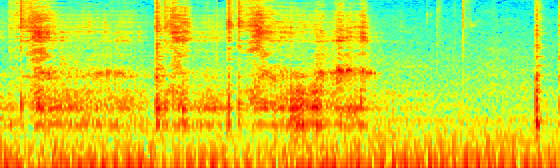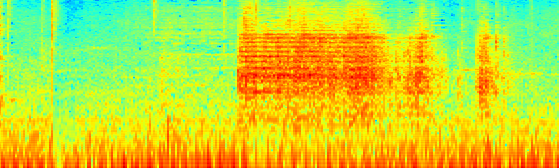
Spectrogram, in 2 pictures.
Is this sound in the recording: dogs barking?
no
